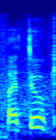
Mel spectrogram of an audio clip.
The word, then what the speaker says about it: Batuk: Did I pronounce that right? Batuk, yeah. Batuk.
